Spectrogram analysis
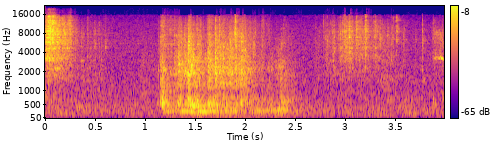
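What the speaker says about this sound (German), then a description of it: "um die Holzpellets, die wir jetzt einfüllen" Wood pellets pour into a wood-burning stove, a loose rattling patter that swells in the middle of the clip and then trails off, close by and fairly quiet.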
